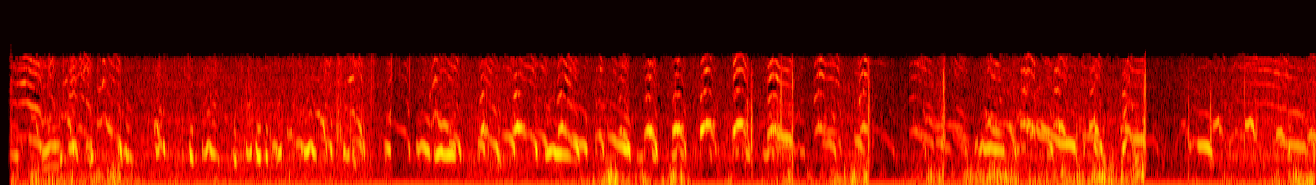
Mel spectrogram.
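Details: Jack Russell Terrier puppy, English type, giving many short high whimpers and squeaky yelps, rising and falling, in rapid overlapping bursts through the whole stretch, with some low rustling and handling noise underneath.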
